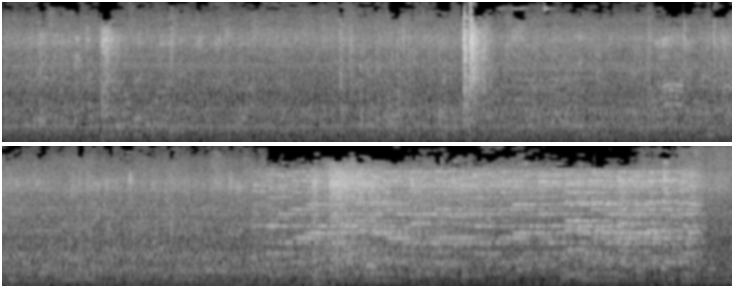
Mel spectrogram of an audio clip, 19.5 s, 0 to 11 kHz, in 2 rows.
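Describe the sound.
A 201 series electric train on the Chuo Rapid service from Tokyo to Takao runs steadily with a constant low hum and a sustained tonal whine, a sharp clack around six seconds, and rising rumble and screech later; voices murmur faintly underneath.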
